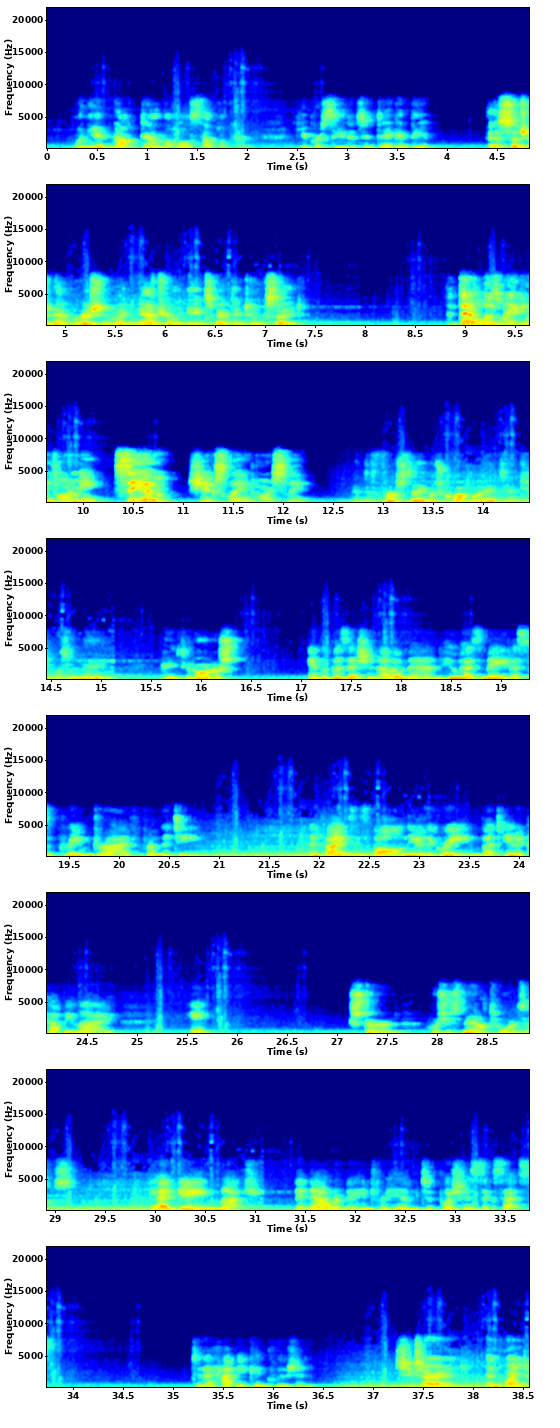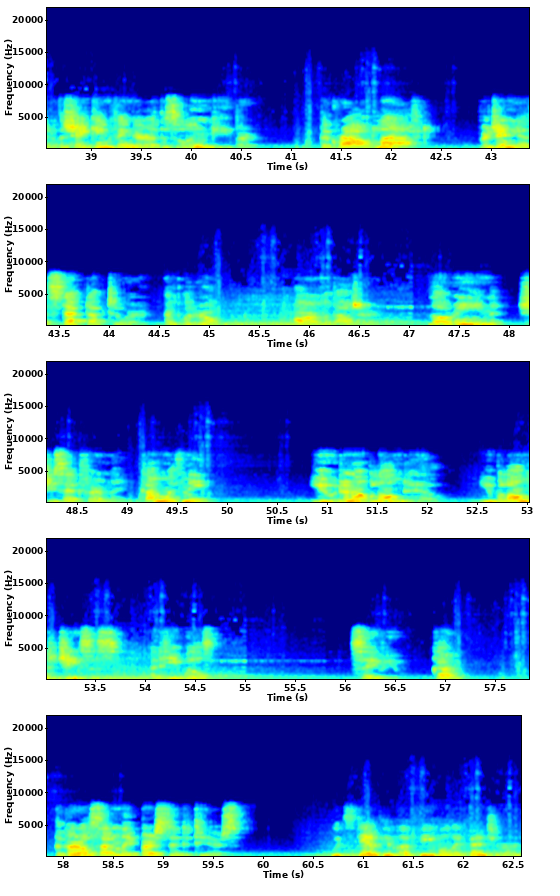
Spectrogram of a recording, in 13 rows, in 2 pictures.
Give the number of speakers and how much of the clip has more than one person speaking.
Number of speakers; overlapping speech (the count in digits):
5, no overlap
